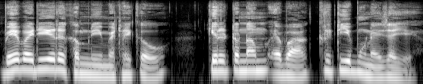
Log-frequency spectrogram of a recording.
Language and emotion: Bodo, neutral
